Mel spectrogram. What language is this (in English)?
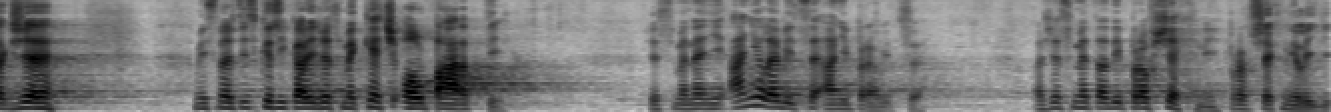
Czech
